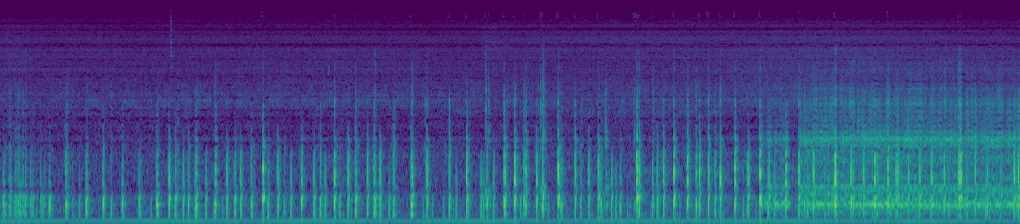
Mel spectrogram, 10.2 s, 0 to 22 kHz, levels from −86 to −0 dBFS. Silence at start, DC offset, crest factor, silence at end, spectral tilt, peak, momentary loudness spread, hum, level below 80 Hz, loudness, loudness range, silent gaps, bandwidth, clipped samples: 0 s; under 0.1%; 24 dB; 0 s; -5.5 dB/octave; -4 dBFS; 9 LU; none; -46 dBFS; -27 LUFS; 5 LU; none; 16.5 kHz; under 0.1%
